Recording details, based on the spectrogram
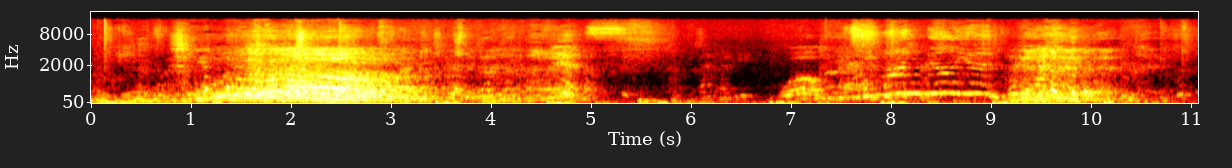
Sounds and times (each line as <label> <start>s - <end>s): group of about twenty people laughing 0.6s - 5.1s
group of about twenty people laughing 9.1s - 11.0s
